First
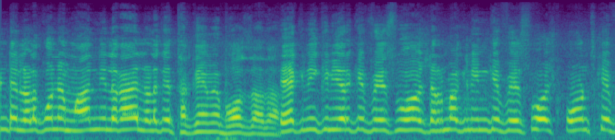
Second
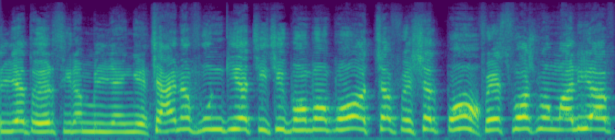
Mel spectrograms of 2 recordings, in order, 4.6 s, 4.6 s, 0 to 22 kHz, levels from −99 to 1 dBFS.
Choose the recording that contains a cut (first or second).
first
